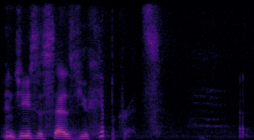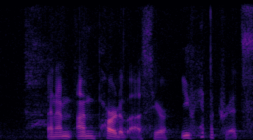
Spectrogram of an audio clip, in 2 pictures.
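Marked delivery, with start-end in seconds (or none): 1.0-1.7 softer, lower, subdued reading; rebuke turned inward. Acted. Jesus talking to us as the Pharisees, quiet rebuke. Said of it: "now I want to read it". 5.4-6.2 soft, subdued reproach; rebuke turned inward. Acted. Jesus to us as the audience, quiet reproach. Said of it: "we're the audience that Jesus".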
